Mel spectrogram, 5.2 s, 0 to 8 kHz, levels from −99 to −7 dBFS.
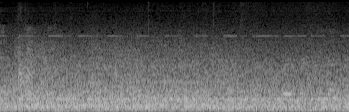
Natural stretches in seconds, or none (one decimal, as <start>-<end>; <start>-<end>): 0.4-2.2; 3.9-4.6

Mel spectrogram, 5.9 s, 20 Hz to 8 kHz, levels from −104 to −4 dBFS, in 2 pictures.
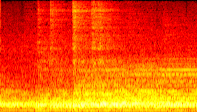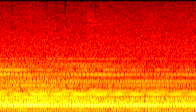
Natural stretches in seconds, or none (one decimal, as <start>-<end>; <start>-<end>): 2.5-5.9

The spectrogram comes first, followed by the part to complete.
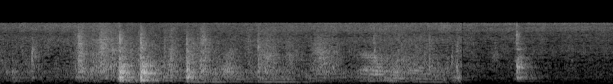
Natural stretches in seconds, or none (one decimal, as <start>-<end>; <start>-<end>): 0.0-0.8; 4.5-4.9

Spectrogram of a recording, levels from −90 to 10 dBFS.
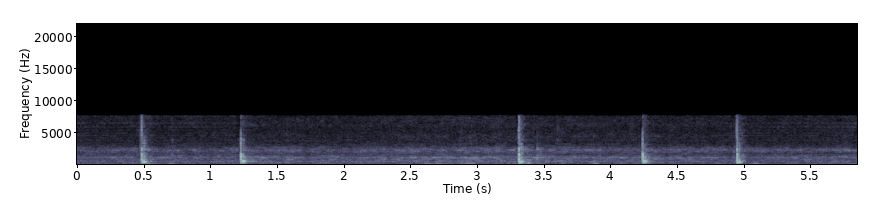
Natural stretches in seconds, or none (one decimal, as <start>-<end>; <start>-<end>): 1.3-4.8

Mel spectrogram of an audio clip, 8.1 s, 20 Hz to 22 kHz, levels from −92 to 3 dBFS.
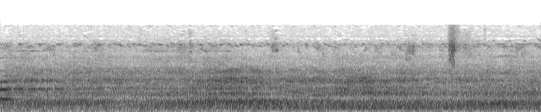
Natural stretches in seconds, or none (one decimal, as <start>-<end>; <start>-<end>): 0.0-0.9; 5.9-6.8

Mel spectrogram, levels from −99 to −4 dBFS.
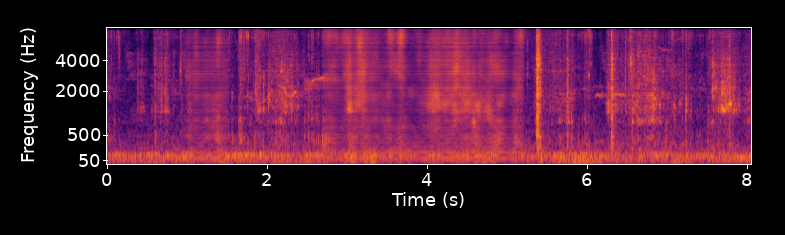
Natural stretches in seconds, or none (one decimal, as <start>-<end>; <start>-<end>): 0.0-1.0; 1.5-2.7; 5.2-8.1

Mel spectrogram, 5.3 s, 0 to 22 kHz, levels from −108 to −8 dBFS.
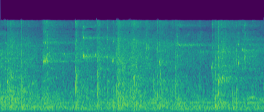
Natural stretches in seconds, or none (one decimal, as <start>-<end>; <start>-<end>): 0.0-5.3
